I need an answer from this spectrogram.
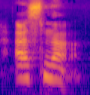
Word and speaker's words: Hasna: Ça se prononce Asna ou Asna? Asna. Asna. Comme A-S-N-A.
